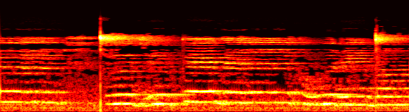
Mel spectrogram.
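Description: A woman singing a slow melody solo, holding each note for about a second before stepping to the next.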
